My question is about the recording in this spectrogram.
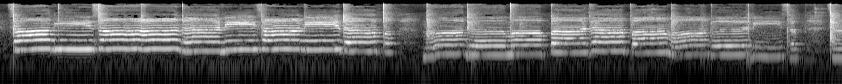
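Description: A young girl singing unaccompanied in Sankarabharanam raga, holding each note and moving between them in clear steps. A first phrase sits high and steps down, there is a short break about six seconds in, and a second phrase starts lower and climbs.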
